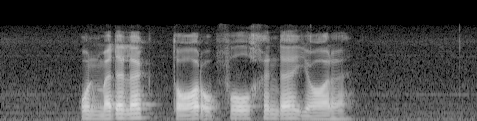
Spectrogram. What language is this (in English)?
Afrikaans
